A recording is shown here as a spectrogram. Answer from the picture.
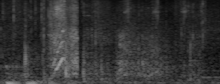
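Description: Fabric being cut or ripped open: a quick rasping tear about half a second in, then fading.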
